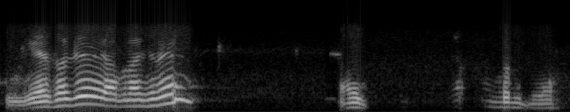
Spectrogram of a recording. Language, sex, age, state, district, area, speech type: Bengali, male, 45-60, West Bengal, Uttar Dinajpur, urban, conversation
